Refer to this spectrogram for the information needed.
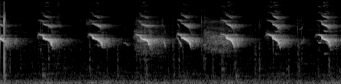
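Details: Baby chicks chirping: high, bright peeping notes, each sliding downward, repeated steadily about twice a second, clean with little background sound.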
